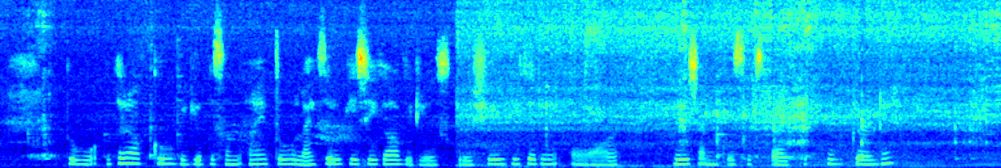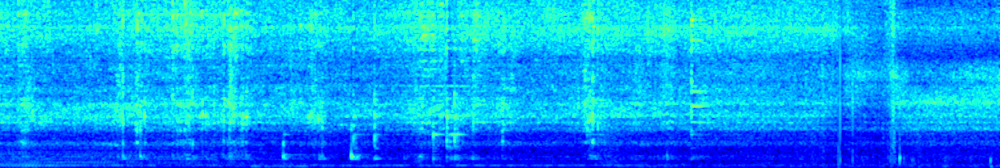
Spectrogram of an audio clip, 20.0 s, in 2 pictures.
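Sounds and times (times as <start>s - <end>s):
masala sizzling in hot oil: 0.0s - 20.0s
steel spoon scraping a pot: 0.2s - 0.6s, 6.8s - 17.2s.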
